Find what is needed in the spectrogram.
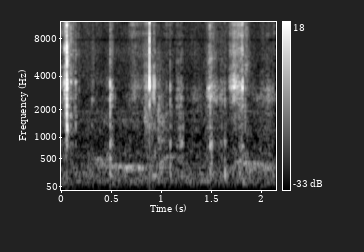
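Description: A handful of sharp, light clicks and taps, about five in two seconds, over faint murmuring voices.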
